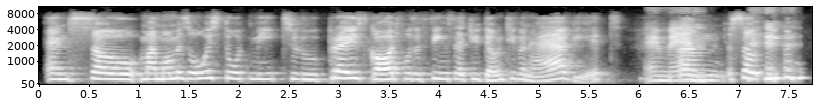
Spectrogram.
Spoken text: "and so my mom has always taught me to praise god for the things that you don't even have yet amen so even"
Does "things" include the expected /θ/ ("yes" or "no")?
yes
